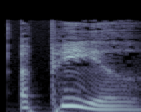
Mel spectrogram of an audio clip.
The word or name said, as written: appeal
